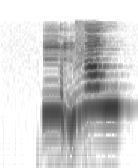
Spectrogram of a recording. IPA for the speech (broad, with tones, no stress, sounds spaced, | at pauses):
ŋ ə̰˧˨ m z a˧ w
